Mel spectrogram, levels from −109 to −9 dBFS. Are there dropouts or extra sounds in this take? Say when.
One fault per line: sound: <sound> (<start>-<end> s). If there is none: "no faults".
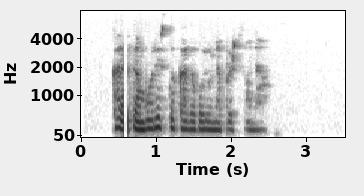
sound: dropout (0.6-0.6 s)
